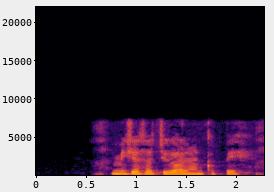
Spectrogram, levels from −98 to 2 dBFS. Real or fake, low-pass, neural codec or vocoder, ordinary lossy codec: fake; 7.2 kHz; vocoder, 44.1 kHz, 128 mel bands every 512 samples, BigVGAN v2; AAC, 48 kbps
